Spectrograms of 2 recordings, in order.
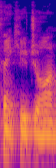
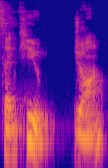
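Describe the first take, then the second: First: The words run together without a pause. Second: There is a short pause before the name. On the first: The speaker calls it wrong. "It's not thank you, John, without a comma" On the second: The speaker calls it right. "You see how we're pausing"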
